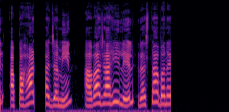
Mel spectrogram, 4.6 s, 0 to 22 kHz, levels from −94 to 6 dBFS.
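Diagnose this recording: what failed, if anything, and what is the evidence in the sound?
Digital wireless dropout in the radio link: near-silent holes at 0.67–0.91 s and 3.41–4.58 s after "लेल रस्ता", where the receiver mutes lost data. There is no noise burst, unlike an analogue dropout.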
